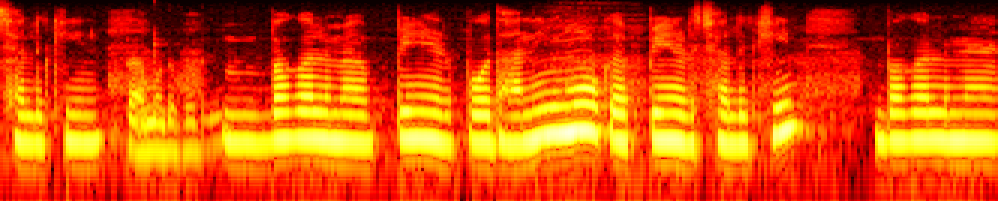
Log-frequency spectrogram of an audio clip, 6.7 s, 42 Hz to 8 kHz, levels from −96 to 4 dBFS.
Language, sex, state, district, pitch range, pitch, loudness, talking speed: Maithili, female, Bihar, Madhepura, 195-210 Hz, 205 Hz, -15 LUFS, 125 wpm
